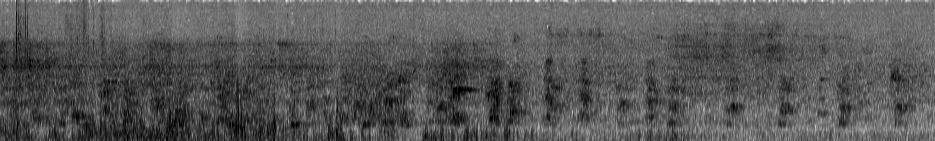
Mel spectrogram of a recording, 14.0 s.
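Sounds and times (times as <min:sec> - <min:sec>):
dog barking: 0:00.4 - 0:10.3, 0:10.9 - 0:12.0, 0:12.6 - 0:13.7.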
